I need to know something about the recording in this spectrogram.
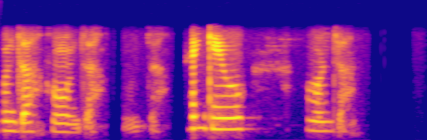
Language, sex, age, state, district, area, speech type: Nepali, female, 45-60, West Bengal, Darjeeling, rural, conversation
